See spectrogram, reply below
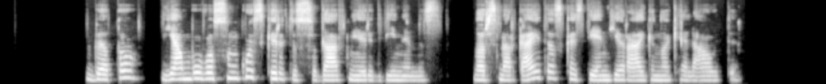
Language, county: Lithuanian, Šiauliai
